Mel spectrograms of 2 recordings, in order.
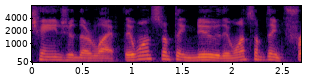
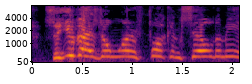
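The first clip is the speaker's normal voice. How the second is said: mock furious yell, pitched way up; imitating an angry outburst; 12 semitones higher, 3 dB louder than usual. Old lady customer yelling at the staff, in a mock furious high voice. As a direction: ham up the customer losing it. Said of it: "she just went ballistic".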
